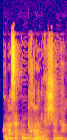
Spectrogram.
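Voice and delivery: the unconscious quietly approving her; inner voice. Pretend. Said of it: "l'inconscient me dit".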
